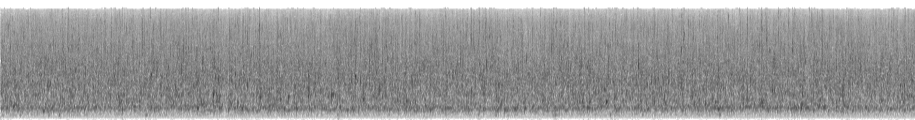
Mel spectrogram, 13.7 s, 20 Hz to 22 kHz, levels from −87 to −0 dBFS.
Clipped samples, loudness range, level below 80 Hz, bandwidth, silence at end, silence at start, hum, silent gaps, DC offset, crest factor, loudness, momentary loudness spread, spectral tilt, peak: under 0.1%; 0 LU; -84 dBFS; 17 kHz; 0 s; 0 s; none; none; under 0.1%; 24 dB; -25 LUFS; 1 LU; 1.5 dB/octave; -4 dBFS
